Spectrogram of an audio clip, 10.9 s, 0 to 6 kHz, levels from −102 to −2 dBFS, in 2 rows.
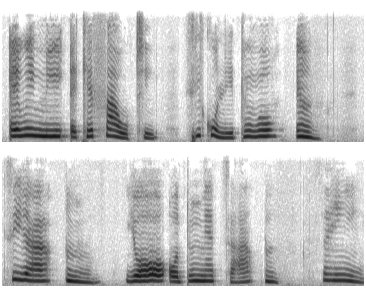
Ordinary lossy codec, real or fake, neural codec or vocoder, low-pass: none; fake; codec, 16 kHz, 1 kbps, FunCodec, trained on LibriTTS, 50 frames a second; 5.4 kHz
